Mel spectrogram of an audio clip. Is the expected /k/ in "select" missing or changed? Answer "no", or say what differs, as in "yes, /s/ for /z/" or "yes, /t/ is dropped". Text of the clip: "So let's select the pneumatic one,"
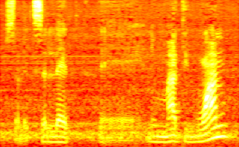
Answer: yes, /k/ is dropped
